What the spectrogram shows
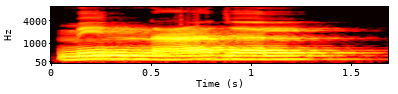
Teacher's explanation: സാക്കിനത്തായ നൂനിനെ ഇൽഹാർ ഹൽക്കി നൽകി മണിക്കാതെ വെളിവാക്കണം. മിൻ അജൽ ശേഷം ഐനാണ് ഹൽക്കിൻ്റെ അക്ഷരമായ ഐന് വന്നു എന്നതുകൊണ്ട്.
